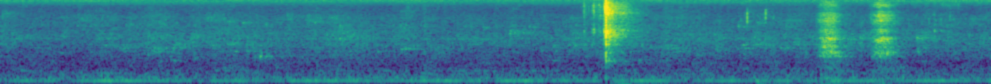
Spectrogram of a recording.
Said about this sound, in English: I am using the Cigarism Hollow Cut Guillotine Cutter. You all know that I do love this particular cutter from Cigarism.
